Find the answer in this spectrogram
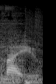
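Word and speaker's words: Myau: That was Meow the cat, or some people pronounce it Mayu.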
